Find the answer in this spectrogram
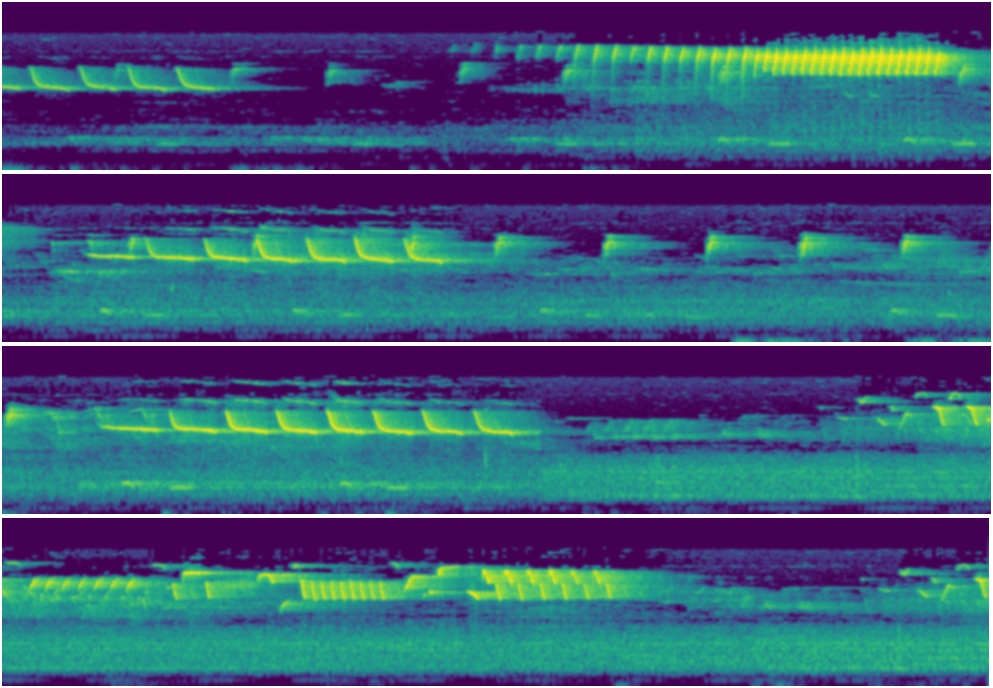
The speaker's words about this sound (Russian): Вот порхает с песенкой пеночка трещотка. Для трещотки еще характерен звонкий печальный свист.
